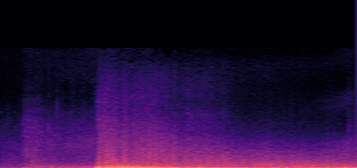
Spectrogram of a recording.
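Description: Loud rumbling crashes sound as a giant scrambles up a brick wall.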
